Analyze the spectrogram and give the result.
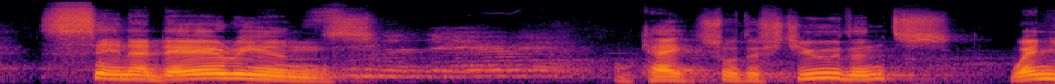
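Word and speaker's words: Cnidarians: i d a r i a n s cinedarians okay so the students when you get this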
